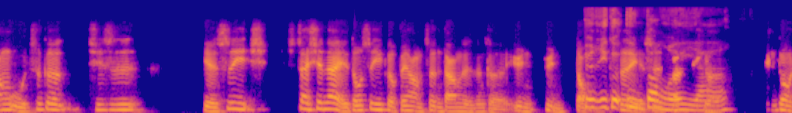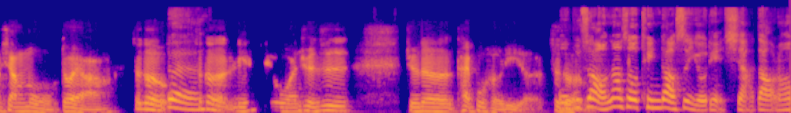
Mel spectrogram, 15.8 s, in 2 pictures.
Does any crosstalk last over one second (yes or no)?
yes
